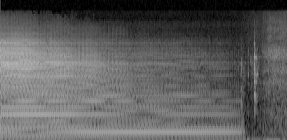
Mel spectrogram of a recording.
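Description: Intro music: a single distorted guitar chord left to ring out, slowly fading and cut off about three and a half seconds in.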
